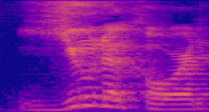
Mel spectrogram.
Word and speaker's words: unicorn: So the U in this case useful and unicorn useful unicorn makes a Y a Y sound.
